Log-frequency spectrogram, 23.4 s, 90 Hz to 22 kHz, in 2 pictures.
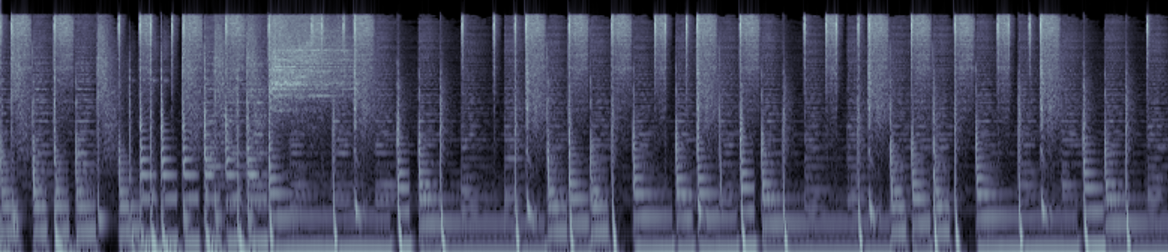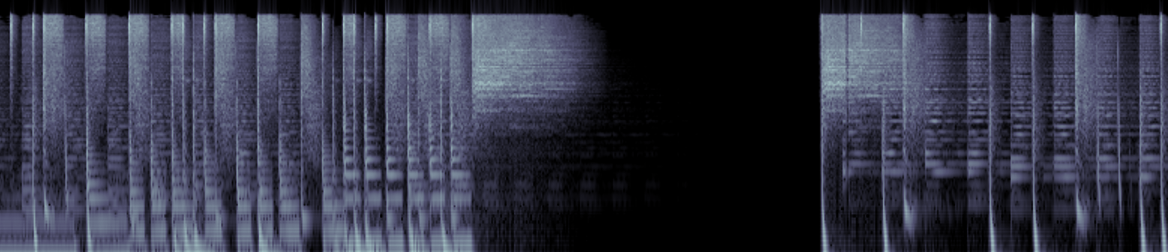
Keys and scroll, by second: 7.4 ctrl+0, 21.5 ctrl+0.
